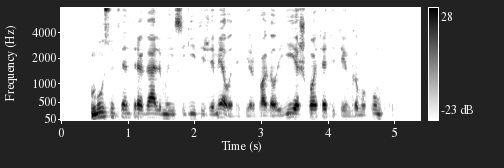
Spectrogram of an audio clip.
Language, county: Lithuanian, Kaunas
